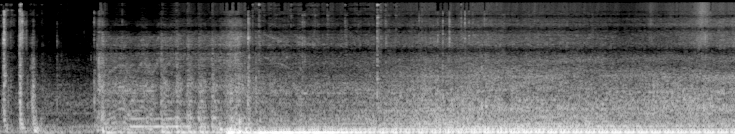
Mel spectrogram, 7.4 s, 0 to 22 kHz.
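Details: BMW 645ci after alternator replacement: brief crank, quick catch, then steady low even idle with no knocks or misses; charging voltage rises from 12.3 to 14.35 V; normal start and idle.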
